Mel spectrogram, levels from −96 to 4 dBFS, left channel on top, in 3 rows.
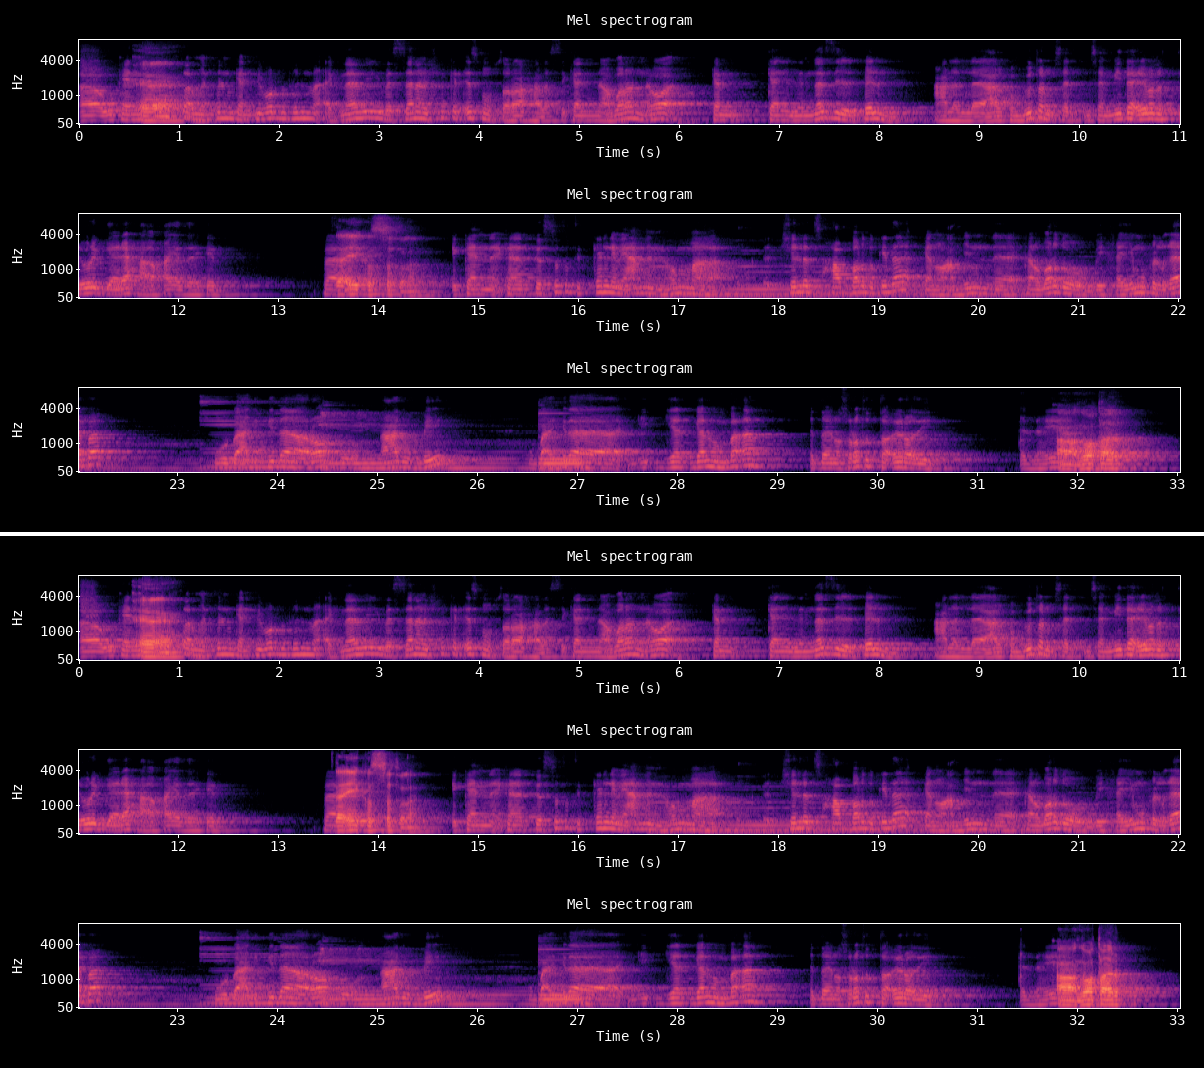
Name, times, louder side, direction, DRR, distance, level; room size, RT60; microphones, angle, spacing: voice 1, 0.0-6.0 6.3-6.6 6.9-8.2 8.5-12.5 13.5-13.8 14.7-17.5 17.9-22.3 23.4-25.7 26.5-28.9 29.3-30.6 31.4-32.4, equal, ahead, 5 dB, 0.5 m, -38 dB
voice 2, 0.6-1.0 13.6-14.4 31.8-32.4, right 4 dB, 60° right, 9 dB, 0.6 m, -29 dB
sound 1, 16.7-27.1, equal, 20° right, 0.9 m, -46 dB
12.0 x 6.3 x 3.2 m, 1.3 s
head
